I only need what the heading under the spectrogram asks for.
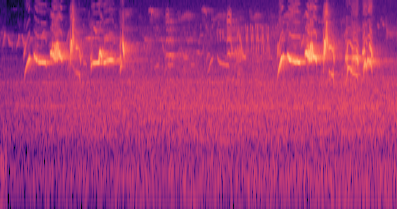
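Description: Birds chirp and sing in bright, repeated whistled phrases with rising notes, coming in bursts separated by short pauses, clear over a faint hiss of background ambience.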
